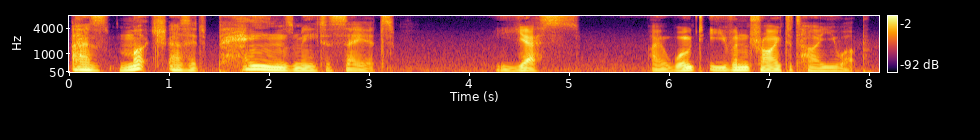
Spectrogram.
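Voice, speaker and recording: Man playing a slow-talking, grudgingly caring supervillain. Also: lowish voice, expressive. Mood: reluctant, gruff. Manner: halting, exasperated, teasing reluctance. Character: gruff tsundere male supervillain, grudgingly caring rival. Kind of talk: intimate audio roleplay addressed to the listener.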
